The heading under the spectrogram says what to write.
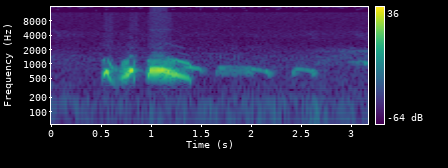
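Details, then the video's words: Spotted dove 'tiếng thúc' provoking call in the 'giọng thổ' style, used to lure wild doves: one phrase of two short coos and a drawn-out deeper coo, trailing into soft, faint cooing notes. "cu gay kich boi nhanh noi gù, tiếng thúc cực đỉnh"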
